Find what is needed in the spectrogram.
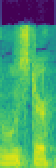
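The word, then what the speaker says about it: Worcester: Oh, but it's pronounced Worster.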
